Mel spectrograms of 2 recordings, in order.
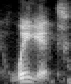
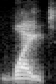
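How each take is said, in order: First: It is said as two syllables, like wiggett. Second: It is said as one syllable, like white.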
